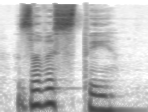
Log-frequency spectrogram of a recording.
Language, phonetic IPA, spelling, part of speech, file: Ukrainian, [zɐʋeˈstɪ], завести, verb, Uk-завести.ogg
- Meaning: 1. to take, to bring, to lead 2. to get, to procure, to acquire, to buy 3. to establish, to set up, to found, to introduce 4. to start 5. to start (:motor); to wind up (:clock); to set (:alarm clock)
